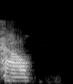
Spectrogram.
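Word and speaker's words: Hau: Or H-A-U? I don't know how to pronounce his name. Yeah, it's Hal.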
